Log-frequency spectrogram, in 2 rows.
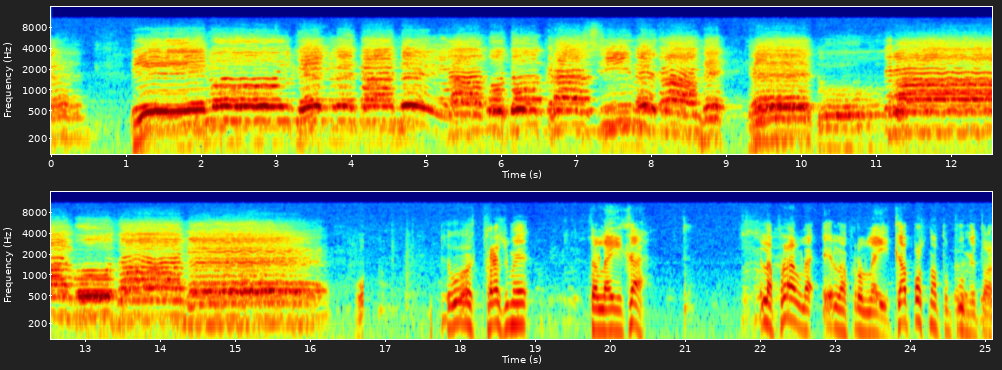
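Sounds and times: men singing together: 0.0s - 16.3s.

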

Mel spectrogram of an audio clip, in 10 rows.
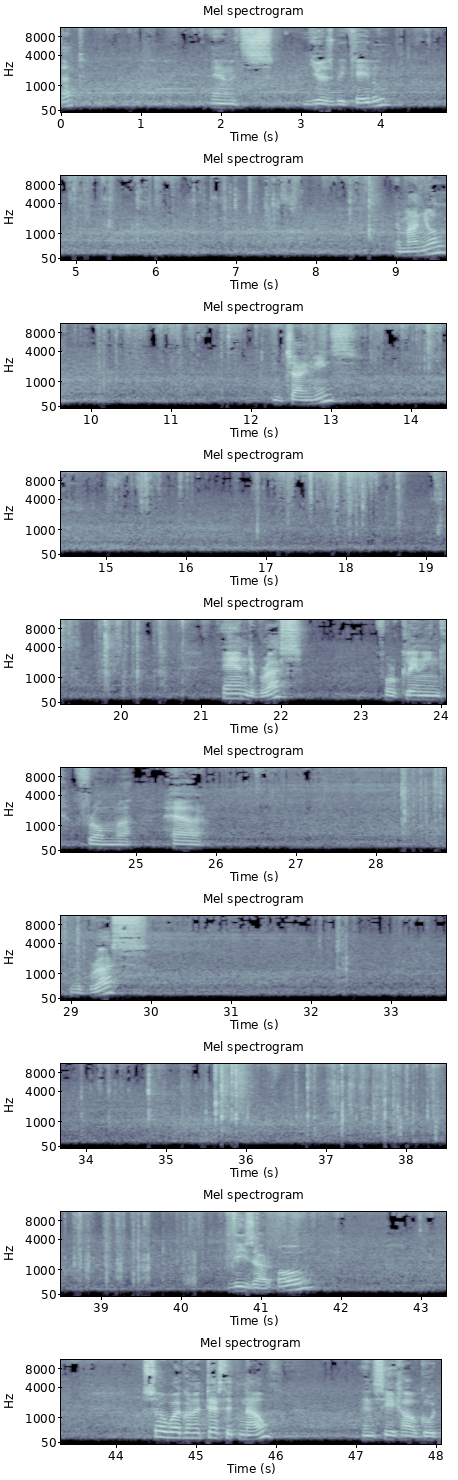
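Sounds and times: paper booklet rustling and tapping: 4.2s - 8.9s, 9.8s - 12.4s, 13.4s - 16.2s, 16.8s - 20.9s, 28.3s - 29.1s, 32.1s - 32.6s, 33.4s - 41.6s.

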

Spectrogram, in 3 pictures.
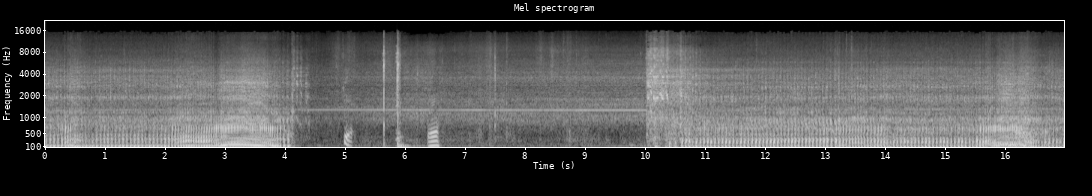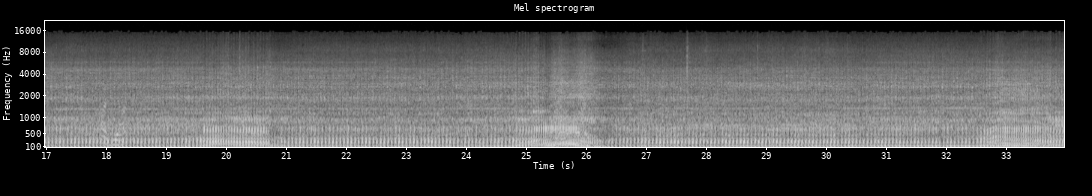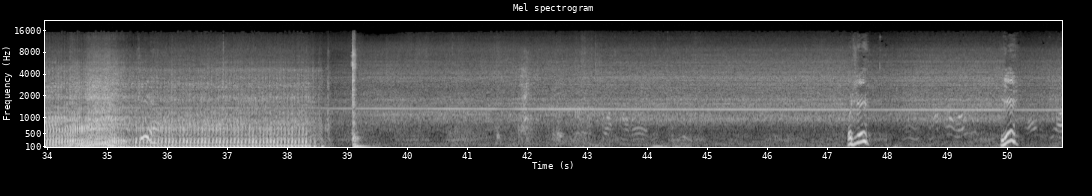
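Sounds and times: dirt bike engine starting and idling: 0.0s - 4.5s, 10.0s - 39.3s.

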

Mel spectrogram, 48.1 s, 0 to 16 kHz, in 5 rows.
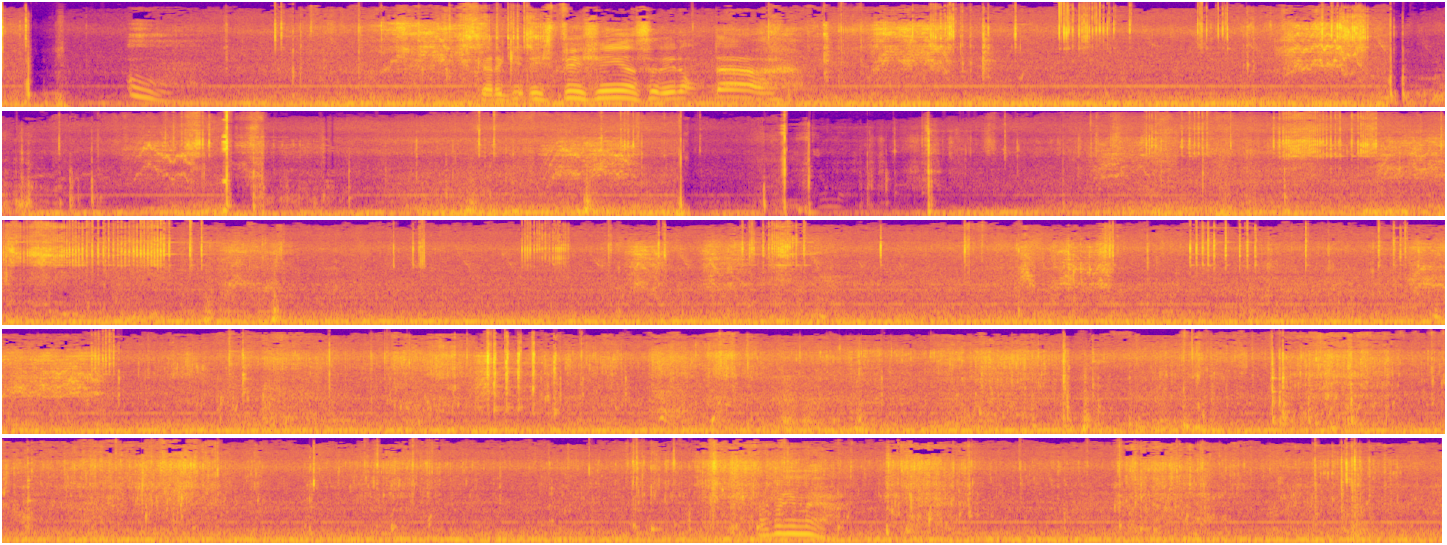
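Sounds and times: wind rumble on microphone: 0.0s - 48.0s
reel and rod clicks: 1.5s - 4.0s, 5.4s - 21.2s, 21.8s - 33.1s
fishing reel being cranked: 1.8s - 4.1s, 5.0s - 9.3s, 10.4s - 11.4s, 12.8s - 13.9s, 16.8s - 20.9s, 22.7s - 24.7s, 25.6s - 30.5s.

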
